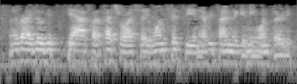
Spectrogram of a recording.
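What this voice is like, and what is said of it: American accent. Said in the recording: “My problematic American accent.”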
